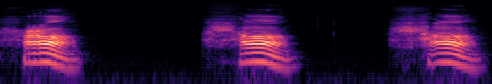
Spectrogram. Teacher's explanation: ہا ہا ہا، یہ درمیان حلق سے ادا ہوتی ہیں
